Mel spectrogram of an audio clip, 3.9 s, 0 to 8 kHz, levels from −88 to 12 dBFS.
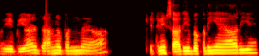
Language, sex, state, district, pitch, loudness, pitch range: Hindi, male, Uttar Pradesh, Jyotiba Phule Nagar, 155 Hz, -16 LUFS, 145-165 Hz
